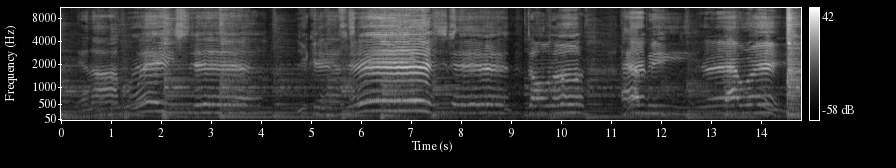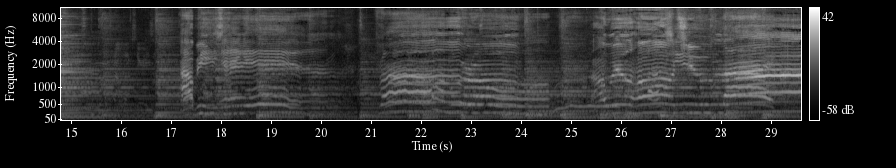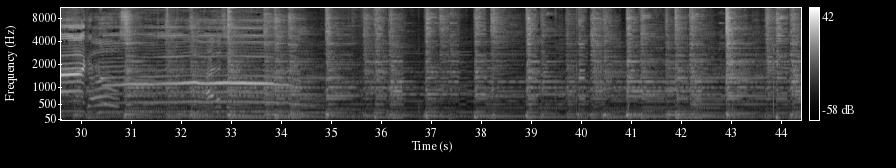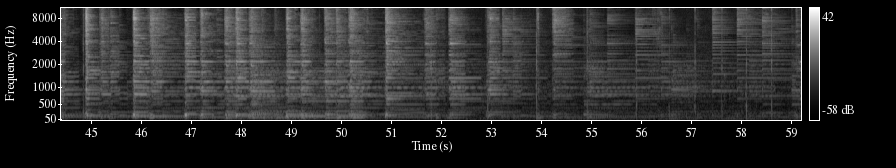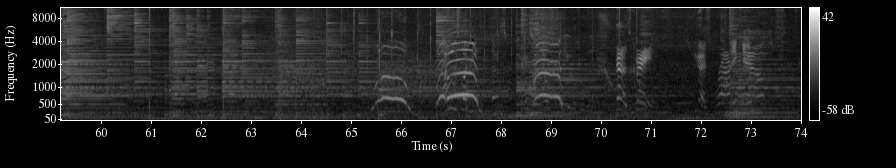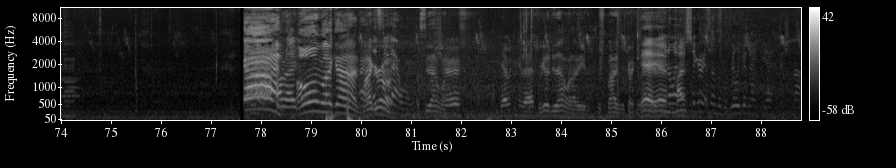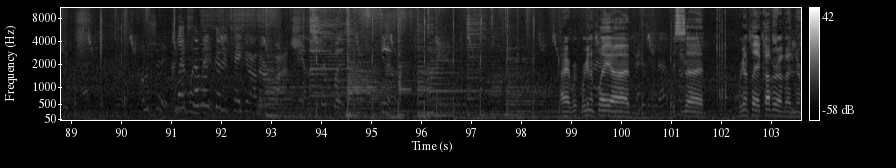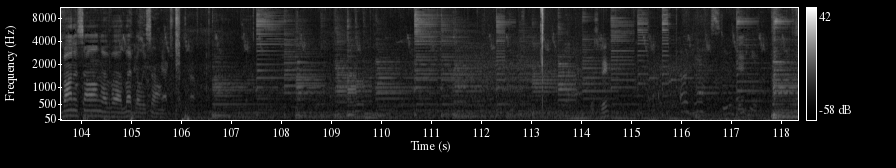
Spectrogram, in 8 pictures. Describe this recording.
A busker and friends busk and talk outside of Highland Square's Angel Falls on sunny afternoon in Akron. WARNING, the second song gets a bit loud in the middle.The sound was recorded using a Zoom Q3HD Handy Video Recorder and Flip mini tripod. The tripod was set on the ground.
